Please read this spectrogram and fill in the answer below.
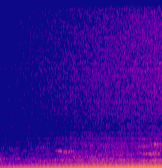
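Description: A low, steady hum with several even overtones, slowly growing louder.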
